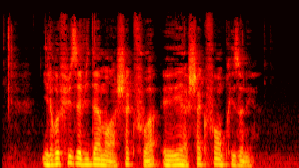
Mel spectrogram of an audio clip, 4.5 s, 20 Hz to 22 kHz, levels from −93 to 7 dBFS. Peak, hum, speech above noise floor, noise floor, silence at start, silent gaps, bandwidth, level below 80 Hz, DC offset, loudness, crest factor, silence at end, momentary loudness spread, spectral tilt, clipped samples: -8 dBFS; none; 34 dB; -60 dBFS; 0.1 s; none; 15.5 kHz; -56 dBFS; under 0.1%; -27 LUFS; 18 dB; 0.7 s; 10 LU; -5.5 dB/octave; under 0.1%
